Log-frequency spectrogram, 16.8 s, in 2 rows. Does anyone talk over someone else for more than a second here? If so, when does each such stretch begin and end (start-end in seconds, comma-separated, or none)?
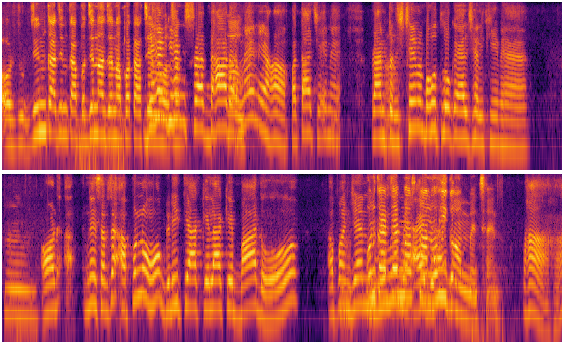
13.5-14.9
